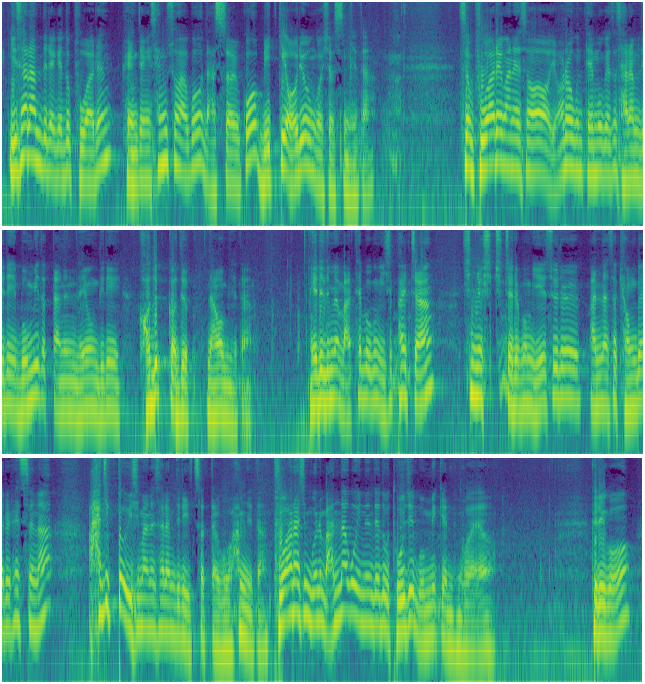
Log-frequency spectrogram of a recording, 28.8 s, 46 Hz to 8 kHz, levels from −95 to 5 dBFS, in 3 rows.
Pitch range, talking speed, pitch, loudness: 120-170 Hz, 285 characters per minute, 145 Hz, -12 LUFS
